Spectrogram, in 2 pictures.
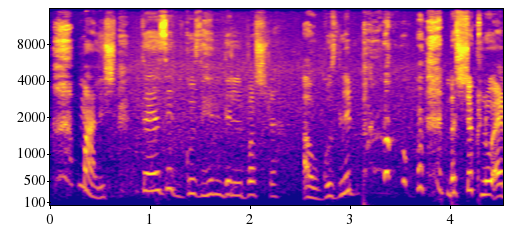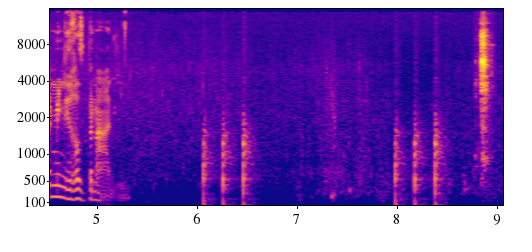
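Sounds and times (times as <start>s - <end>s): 
speech: 0.3s - 5.4s
sharp loud knocks on a locked door: 6.0s - 6.7s, 8.0s - 8.6s.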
